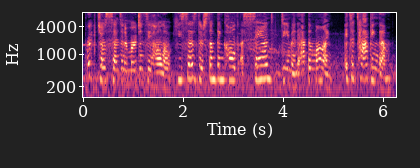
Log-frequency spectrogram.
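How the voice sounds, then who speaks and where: Urgent, pleading young game character played by a woman, high voice over clear background noise. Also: moderate pace, natural voice. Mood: anxious, urgent. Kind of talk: dramatic video game acting.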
